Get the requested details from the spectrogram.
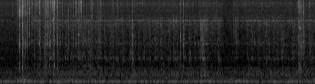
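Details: Frigidaire chest deep freezer running: low compressor hum with an added irregular clicking, rattling noise besides the compressor.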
